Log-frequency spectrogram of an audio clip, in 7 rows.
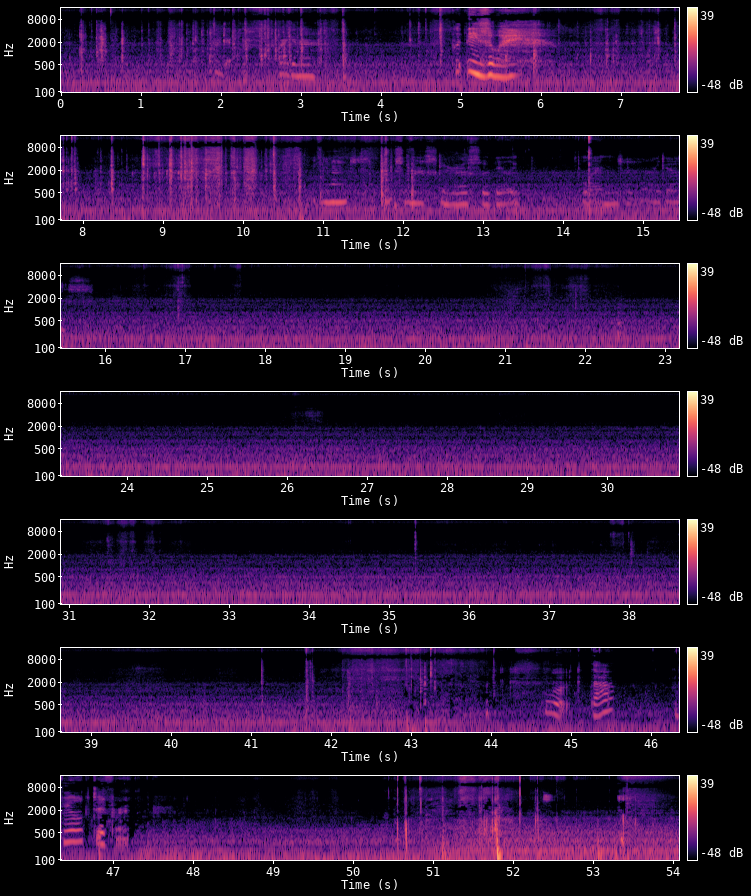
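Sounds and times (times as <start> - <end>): rustling handling noise: 0.0 - 5.0, 6.2 - 12.4, 41.7 - 54.0
car engine idling: 0.0 - 54.0.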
